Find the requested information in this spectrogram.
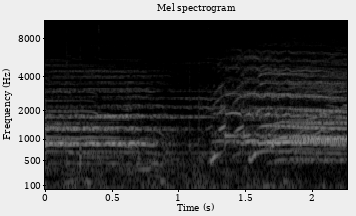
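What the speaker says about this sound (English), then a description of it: "And cheers on the near sideline, O-line." Cheering from a crowd on the near sideline at a women's division sports match between France and Canada, with sustained voices rising and blending together in a moderately loud wash that swells in the second half.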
